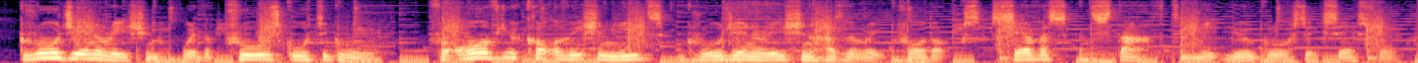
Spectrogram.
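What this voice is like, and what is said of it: Scottish accent. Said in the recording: “this Scottish guy's accent”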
